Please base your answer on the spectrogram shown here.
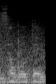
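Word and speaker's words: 王樹: いう字が王樹と書いてサボテンっていうのがうち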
